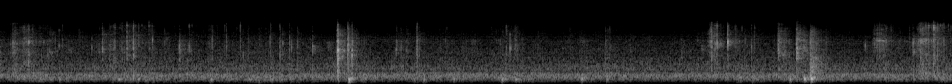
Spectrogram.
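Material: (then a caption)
Soap. A solid pink dried soap bar, held in hand, is cut into chunks and scraped with a utility knife blade, played at double speed. A steady dry crackling and crunching scrape runs throughout, with brighter sharp cracks standing out now and then, especially near the middle and toward the end.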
